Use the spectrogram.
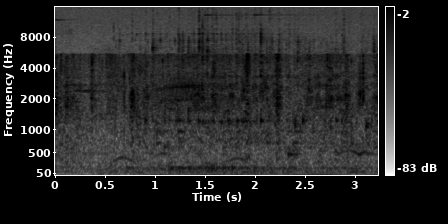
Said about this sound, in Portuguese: que soa a água que deve correr aí de uma fonte qualquer.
